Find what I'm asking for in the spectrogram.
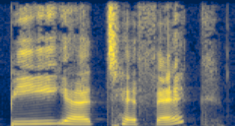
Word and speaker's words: beatific: Is it emphasis? – It's beatific. Beatific.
